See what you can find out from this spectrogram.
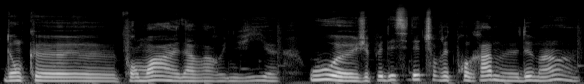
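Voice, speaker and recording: A woman, answering interview questions casually and hesitantly, with many fillers and soft laughs. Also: lowish voice, steady tone, a little slow. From Réunion. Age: 30s. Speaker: karate champion guest.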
